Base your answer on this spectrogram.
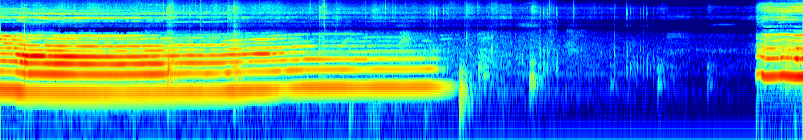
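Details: Haru, a young Curly-coated Retriever male, gives a long, steady, slightly rising howl lasting about four seconds, linked to females being in season; a few faint clicks, then silence before a fresh howl begins.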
